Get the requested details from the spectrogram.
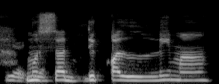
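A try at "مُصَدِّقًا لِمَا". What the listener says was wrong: اب قاف ٹھیک ہے.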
